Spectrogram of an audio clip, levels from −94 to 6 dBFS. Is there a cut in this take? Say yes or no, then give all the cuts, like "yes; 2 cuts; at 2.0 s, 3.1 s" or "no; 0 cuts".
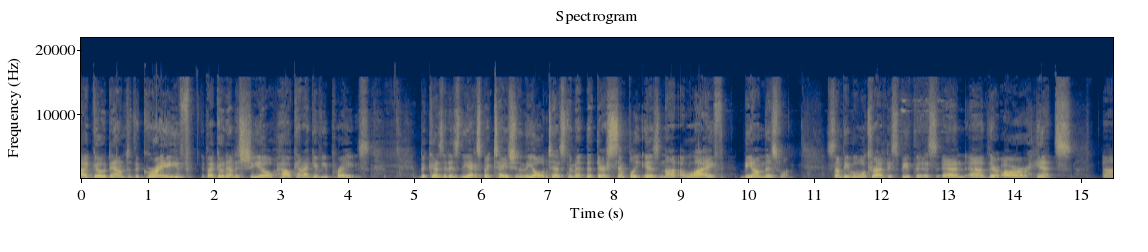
no; 0 cuts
